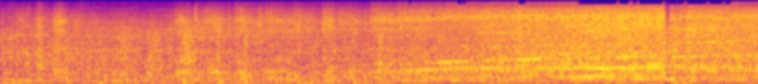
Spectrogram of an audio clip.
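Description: GTR race cars lapping Mugello in a racing simulator game, engines droning and revving steadily with rising pitch sweeps as cars accelerate, continuous and fairly loud with no talk.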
